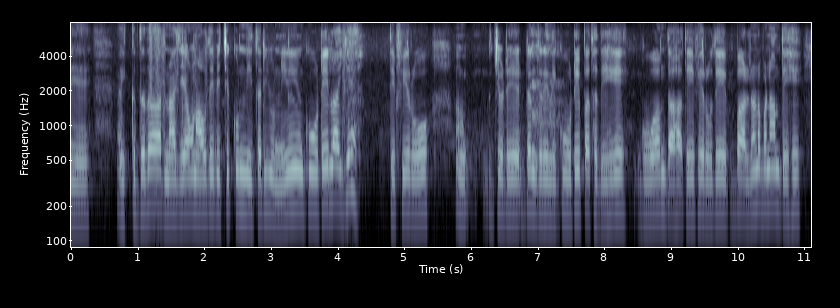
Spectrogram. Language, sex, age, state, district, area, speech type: Dogri, female, 60+, Jammu and Kashmir, Samba, rural, spontaneous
